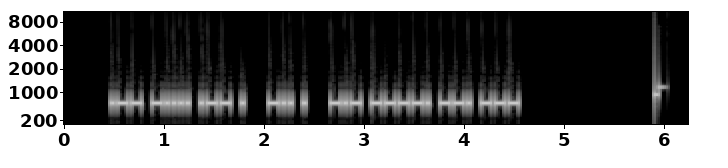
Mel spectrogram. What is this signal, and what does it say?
Morse code, heard as a keyed tone, about 36 wpm, 700 Hz. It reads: W6WE DE K9GO
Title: USA Callsign DE Callsign - 4 Characters - 35wpm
